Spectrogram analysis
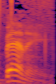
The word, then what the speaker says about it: Benny: doctor no this is Jack Benny rhymes with Penny if he can arrange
